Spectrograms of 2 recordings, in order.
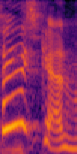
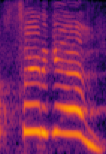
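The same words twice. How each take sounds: First: Said in the usual way. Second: Louder, higher insistent repeat. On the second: Real, not acted. Host eggs on Will to repeat it, louder and higher. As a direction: push the request up high and loud. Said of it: "Say it again, Will".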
